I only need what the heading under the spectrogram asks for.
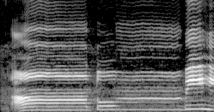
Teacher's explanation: میم ساکن کے بعد حرف با آ گیا ہے تو ادھر اخفاء شفوی، یعنی ناک میں آواز لے جائیں گے، غنہ کریں گے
